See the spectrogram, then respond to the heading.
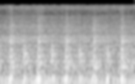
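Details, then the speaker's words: Whirlpool top-load washer filled with water, agitating: steady low hum with regular soft knocks about five a second; the agitator spins freely one way then kicks back the other, a normal sound. "If you hear that kick or knock sound, you're supposed to hear that sound, and I get that question a lot."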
